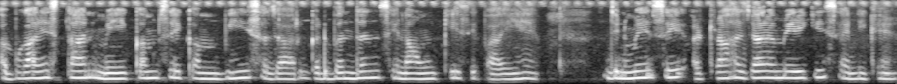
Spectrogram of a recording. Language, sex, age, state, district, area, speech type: Hindi, other, 18-30, Madhya Pradesh, Balaghat, rural, read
